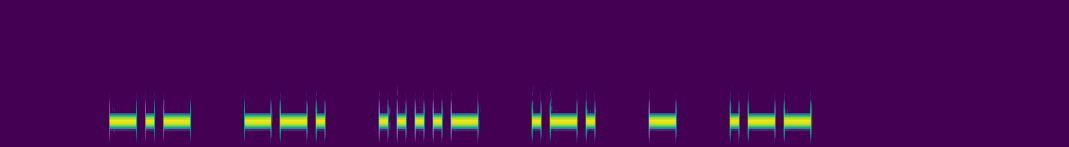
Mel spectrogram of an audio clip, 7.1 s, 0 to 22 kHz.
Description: Morse code, heard as a keyed tone, about 20 wpm, spaced as for 15 wpm, 700 Hz. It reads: KG4RTW
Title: USA Call Signs - 6 Characters - 2x Character Spacing - 20wpm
